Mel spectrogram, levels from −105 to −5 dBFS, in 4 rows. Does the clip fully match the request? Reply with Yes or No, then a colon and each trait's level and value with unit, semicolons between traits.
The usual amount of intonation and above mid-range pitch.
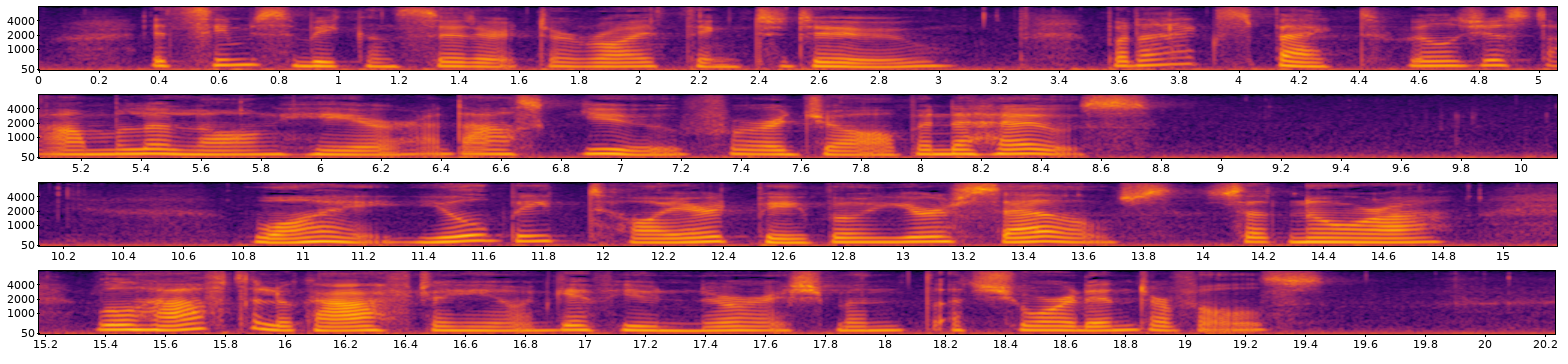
No: narrow, 2.3 semitones; high, 200 Hz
